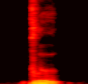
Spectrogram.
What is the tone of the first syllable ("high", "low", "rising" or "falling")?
falling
